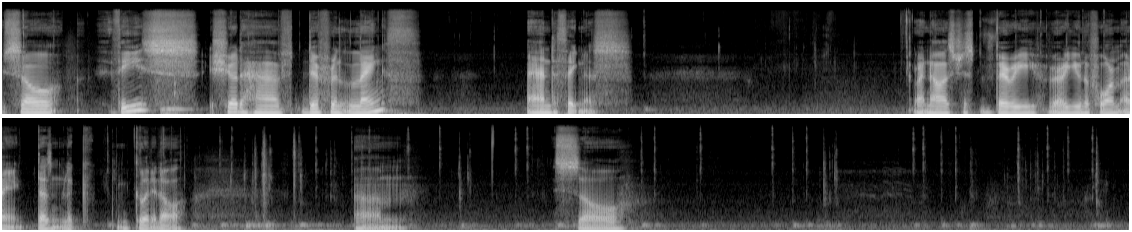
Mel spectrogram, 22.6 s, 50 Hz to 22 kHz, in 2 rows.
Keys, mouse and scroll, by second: 0.1 middle drag, 0.3-1.5 scroll up 3, 1.5-2.3 scroll down 2, 2.6-4.4 scroll down 3, 3.4-6.2 middle drag, 13.3 middle click, 13.7-15.1 ctrl+middle drag, 14.2 scroll down 1, 14.6 scroll up 1, 15.4-18.3 drag, 15.9 g, 16.7-17.1 scroll down 1, 17.1 scroll up 1, 19.2-20.6 drag, 21.0 scroll up 2, 21.5 click.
